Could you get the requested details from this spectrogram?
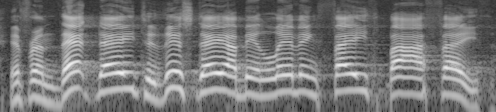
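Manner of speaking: loud, high preacher's cry; loud, high, ringing sermon delivery; full-force preaching. Real, not acted. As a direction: preach it out to the back pew.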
